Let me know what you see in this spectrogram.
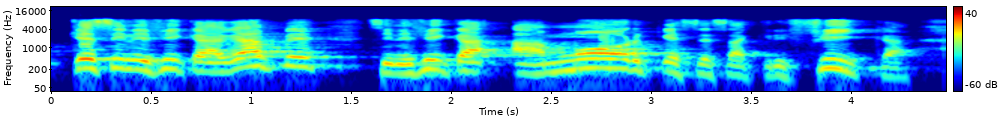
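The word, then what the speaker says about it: ἀγάπη: Esa esa palabra se pronuncia en griego agape. ¿Qué significa agape?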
